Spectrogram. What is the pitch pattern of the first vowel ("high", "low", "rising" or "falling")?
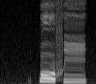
falling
